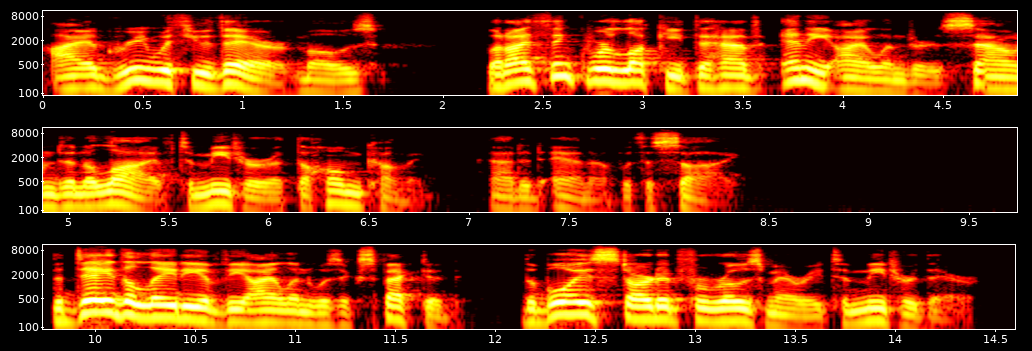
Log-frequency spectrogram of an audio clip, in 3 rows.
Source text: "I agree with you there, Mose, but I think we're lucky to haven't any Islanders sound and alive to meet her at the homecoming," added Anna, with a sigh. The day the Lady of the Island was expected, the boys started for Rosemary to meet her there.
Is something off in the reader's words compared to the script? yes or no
yes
